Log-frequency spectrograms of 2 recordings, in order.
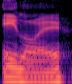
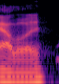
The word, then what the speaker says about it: Aloy: It's pronounced Aloy, not Alloy.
